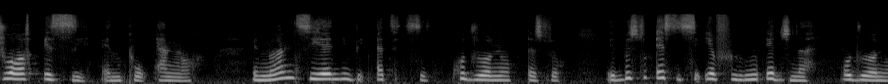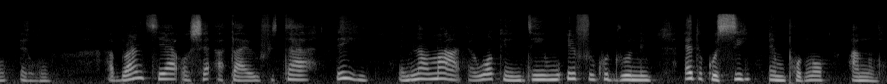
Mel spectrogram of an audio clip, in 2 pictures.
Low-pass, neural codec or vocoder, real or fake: 10.8 kHz; codec, 16 kHz in and 24 kHz out, 0.6 kbps, FocalCodec, streaming, 4096 codes; fake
